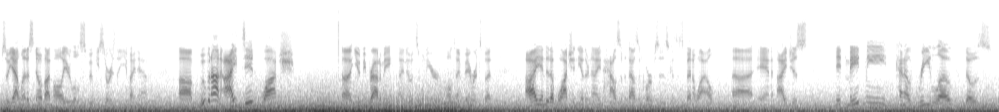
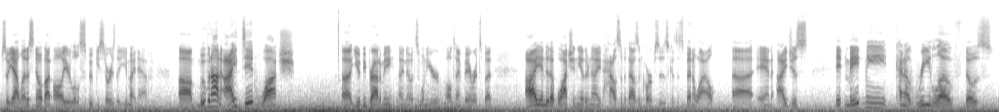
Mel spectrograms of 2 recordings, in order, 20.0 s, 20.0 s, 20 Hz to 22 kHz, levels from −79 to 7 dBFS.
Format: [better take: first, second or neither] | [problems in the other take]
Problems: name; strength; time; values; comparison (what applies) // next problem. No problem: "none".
second | wind noise on the microphone; heavy; 2 dB below the speech; occasional gusts in the second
